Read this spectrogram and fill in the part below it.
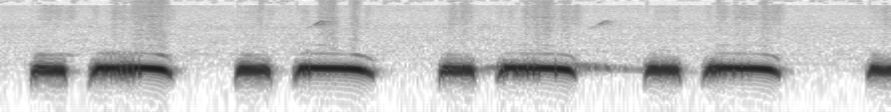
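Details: Lure calls of a spotted dove in the 'thổ' style. Four rhythmic couplets, each a short gruff coo followed by a longer smooth one, spaced just under a second apart. A faint soft trailing note sits between two couplets.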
